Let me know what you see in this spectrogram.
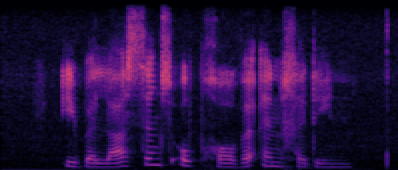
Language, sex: Afrikaans, female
